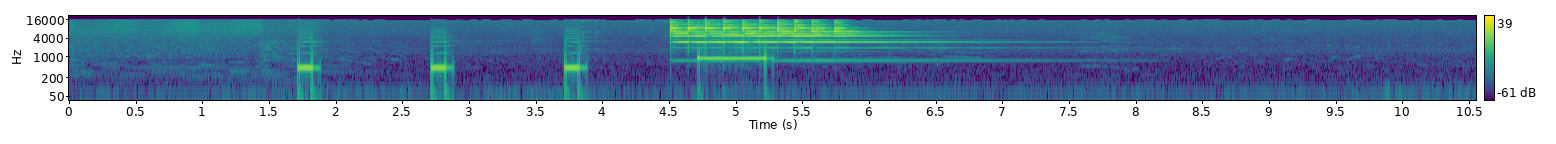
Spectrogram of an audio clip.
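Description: MMA round timer counting down the last seconds with three short beeps a second apart, then the end-of-round bell, which rings out and fades over about three seconds to signal the end of the first round.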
